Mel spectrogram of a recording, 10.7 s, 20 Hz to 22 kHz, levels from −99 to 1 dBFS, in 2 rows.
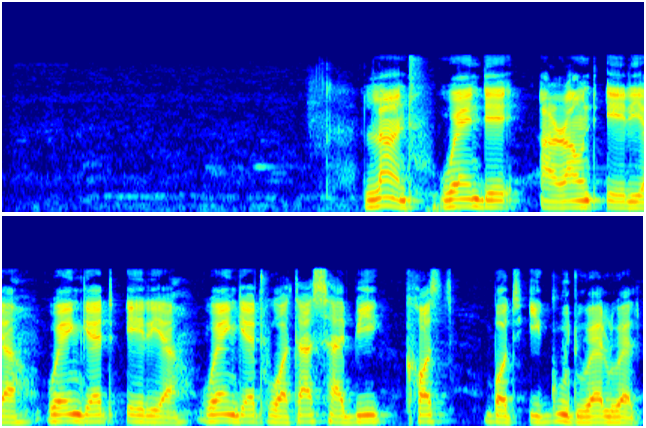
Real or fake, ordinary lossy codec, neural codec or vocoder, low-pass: real; none; none; none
